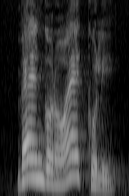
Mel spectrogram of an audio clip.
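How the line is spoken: Peasant shouting. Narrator (Italian): gridò il contadino

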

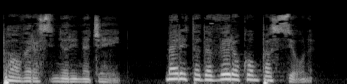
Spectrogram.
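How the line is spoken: Sighing. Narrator (Italian): Bessie sospirò, dicendo

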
